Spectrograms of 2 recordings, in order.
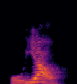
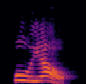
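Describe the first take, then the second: First: Puyao, pu rising then yao falling; modulated puyao. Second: Puyao with both syllables falling; unmodulated puyao. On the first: Teacher showing after the tone change: pu rises, yao falls. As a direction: lift pu, then drop yao. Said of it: "setelah dimodulasi akan dibaca menjadi puyao". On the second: Teacher showing before the tone change: both syllables falling. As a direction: fall hard on pu, then on yao. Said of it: "ini sebelum dimodulasi". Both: Shown as a demonstration.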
